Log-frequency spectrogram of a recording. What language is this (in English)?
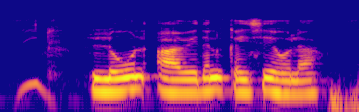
Bhojpuri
